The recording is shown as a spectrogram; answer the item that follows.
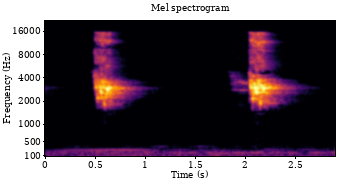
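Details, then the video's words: Two rasping budgerigar chirps, about one and a half seconds apart, from a recording used to call an escaped bird back, with a faint steady low hum beneath. "Muhabbet Kuşu Sesi, Muhabbet Kuşu Çağırma Sesi, Kaçan Kuşunuza dinletin geri gelsin"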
